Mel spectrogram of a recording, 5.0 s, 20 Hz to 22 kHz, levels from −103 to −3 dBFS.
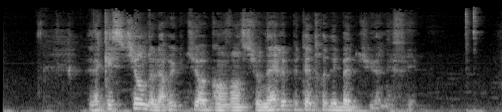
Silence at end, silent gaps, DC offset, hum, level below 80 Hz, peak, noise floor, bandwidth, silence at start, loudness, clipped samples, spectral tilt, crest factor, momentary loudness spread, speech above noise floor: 0.2 s; none; under 0.1%; none; -48 dBFS; -14 dBFS; -57 dBFS; 16 kHz; 0.05 s; -30 LUFS; under 0.1%; -5.5 dB/octave; 18 dB; 19 LU; 28 dB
